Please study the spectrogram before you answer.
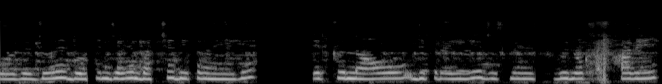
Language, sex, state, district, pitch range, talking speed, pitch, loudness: Hindi, female, Bihar, Darbhanga, 255-275 Hz, 145 wpm, 270 Hz, -28 LUFS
